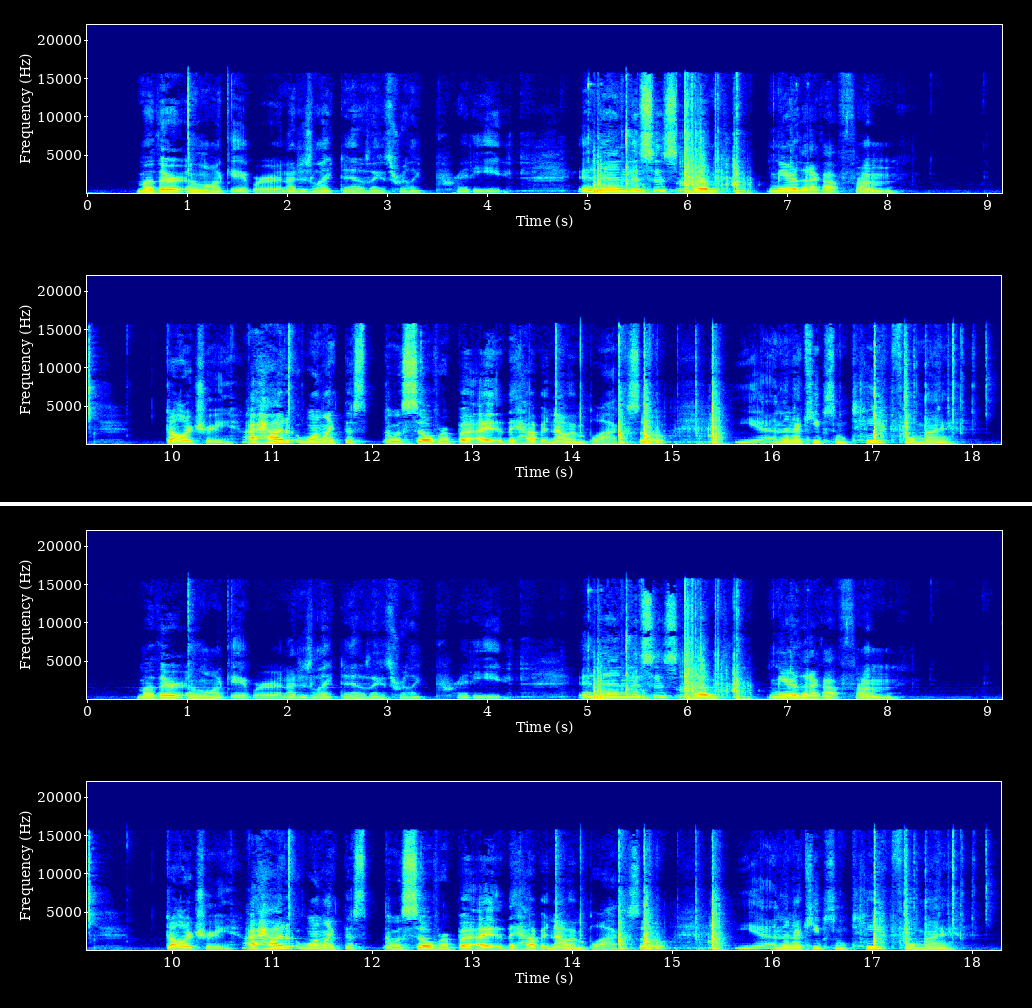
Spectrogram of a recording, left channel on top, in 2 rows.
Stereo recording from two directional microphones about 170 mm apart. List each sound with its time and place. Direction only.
0.5 s speech: 35° left (ahead or behind)
6.8 s a woman's voice: 20° left (ahead or behind)
9.1 s clicking: 15° left (ahead or behind)
9.9 s a woman's voice: 15° left (ahead or behind)
14.9 s a sound: 20° left (ahead or behind)
15.7 s a woman's voice: 10° left (ahead or behind)
17.3 s speech: 5° left (ahead or behind)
